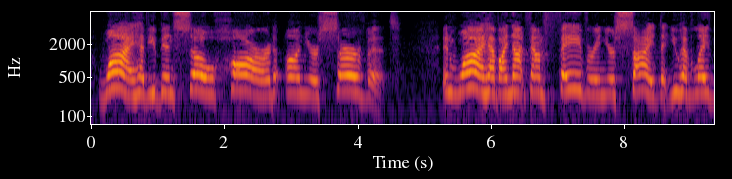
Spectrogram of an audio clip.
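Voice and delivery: high, loud, slow anguished plea; dramatic Moses lament. Acted. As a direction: cry out to the Lord as a burdened servant. Reading Moses's complaint dramatically.

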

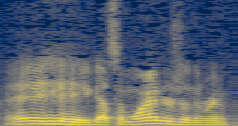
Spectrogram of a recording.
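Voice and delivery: ordinary delivery

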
